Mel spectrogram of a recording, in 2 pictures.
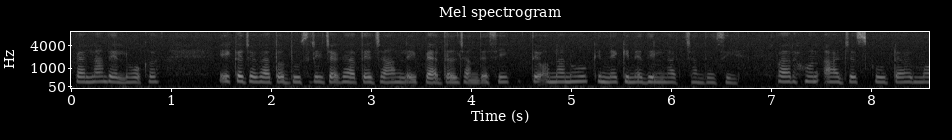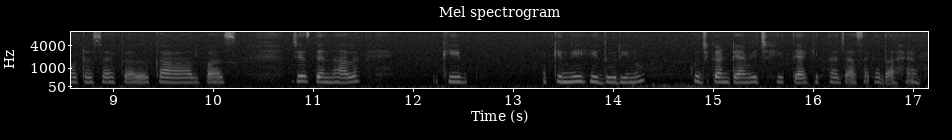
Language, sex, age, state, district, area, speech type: Punjabi, female, 30-45, Punjab, Shaheed Bhagat Singh Nagar, urban, spontaneous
